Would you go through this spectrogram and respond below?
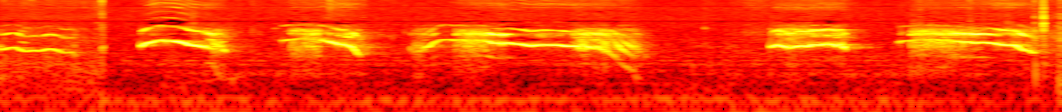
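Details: A six-day-old Lagotto Romagnolo puppy from an A litter in Hamburg whines in long, drawn-out, high squeals that bend downward, about six cries with brief gaps between them, over a quiet hum.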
